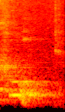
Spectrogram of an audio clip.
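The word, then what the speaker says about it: kuwl: That very word in the Hebrew, it's spelled out K-U-W-L. But if you were to try to pronounce it in the pronunciation key, it gives this. It's the word cool.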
